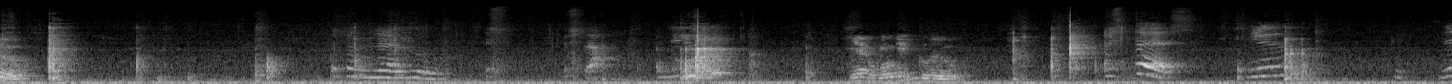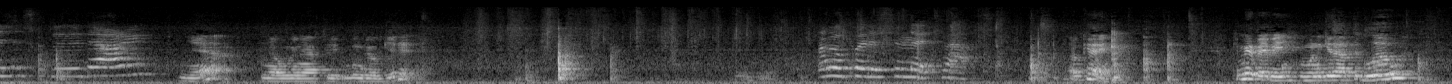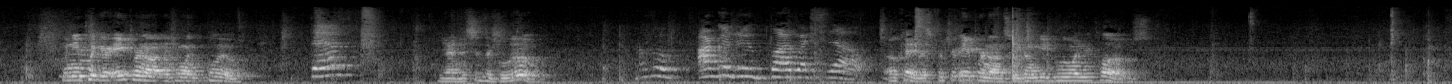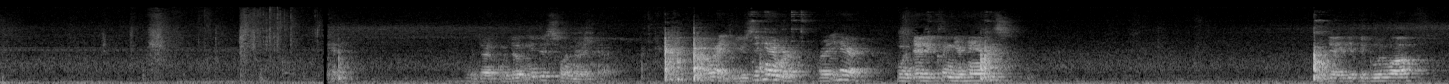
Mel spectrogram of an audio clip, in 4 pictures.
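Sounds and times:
low hum: 0:00.0 - 0:32.2, 0:32.8 - 0:50.2
faint rustles: 0:00.3 - 0:17.1, 0:18.6 - 0:25.2, 0:28.5 - 0:29.9, 0:31.4 - 0:33.5, 0:40.2 - 0:47.4.

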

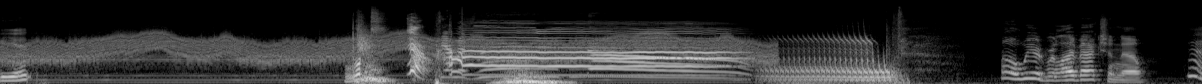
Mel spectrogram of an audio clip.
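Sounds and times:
wavering synthesized sweep: 0:00.0 - 0:04.3
electronic drone: 0:00.0 - 0:05.9, 0:07.3 - 0:09.0.

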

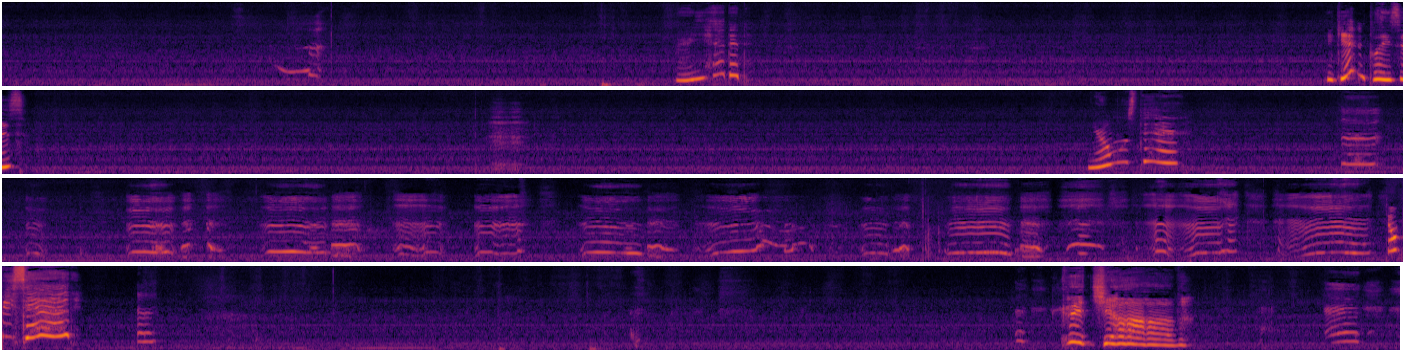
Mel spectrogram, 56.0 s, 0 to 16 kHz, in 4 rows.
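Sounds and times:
baby whining: 0:02.7 - 0:03.3, 0:27.4 - 0:28.6, 0:29.2 - 0:41.9, 0:43.4 - 0:43.7, 0:54.6 - 0:56.0.

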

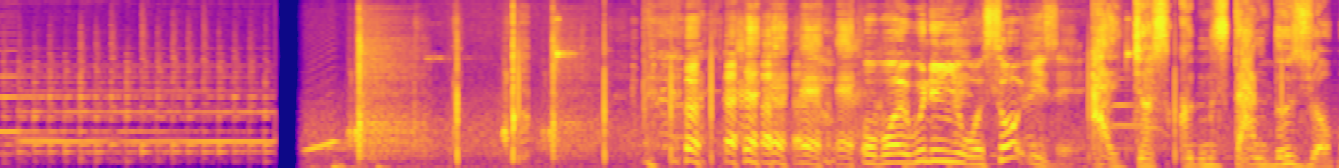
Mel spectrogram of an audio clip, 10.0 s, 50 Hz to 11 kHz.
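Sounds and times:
tennis ball hit by racquet: 0:02.7 - 0:04.7.

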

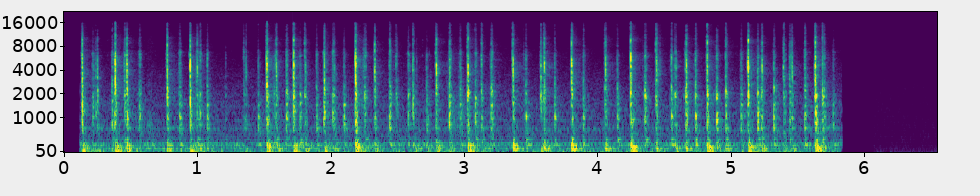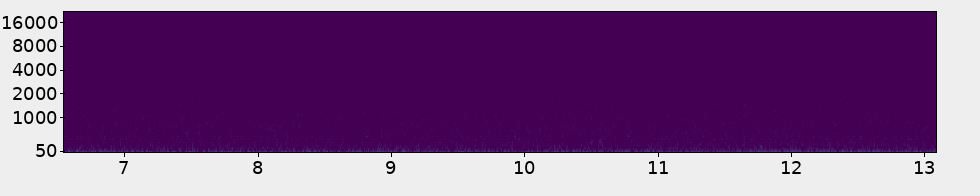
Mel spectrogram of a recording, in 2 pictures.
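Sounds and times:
rapid keyboard typing: 0:00.2 - 0:05.9.

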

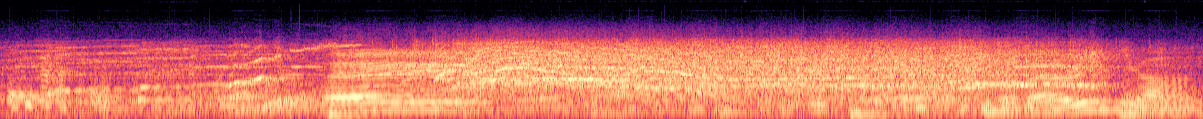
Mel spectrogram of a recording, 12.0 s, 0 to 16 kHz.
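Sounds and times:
studio band music: 0:00.0 - 0:12.0.

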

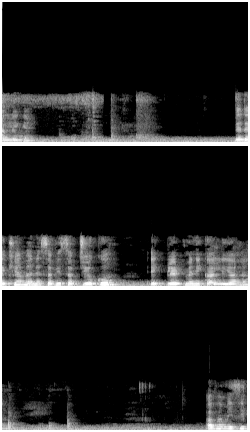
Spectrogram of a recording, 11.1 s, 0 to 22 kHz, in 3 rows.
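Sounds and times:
low steady hum: 0:00.0 - 0:11.0
metal spatula scraping a pan: 0:00.8 - 0:01.5.

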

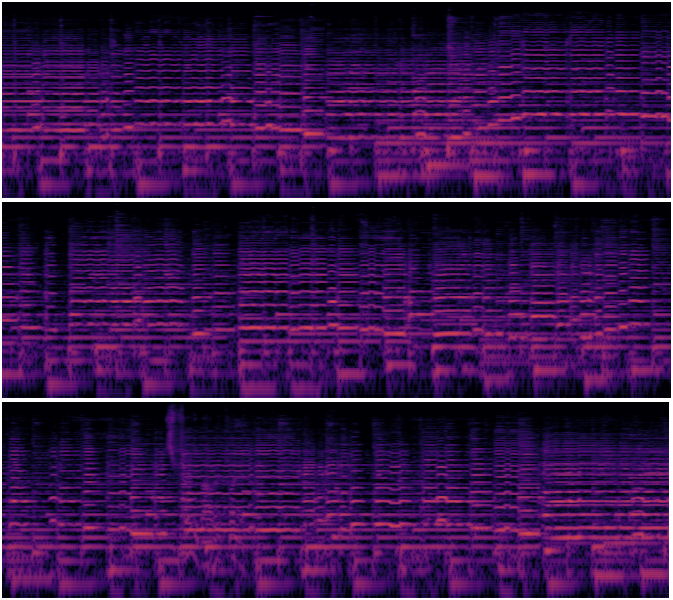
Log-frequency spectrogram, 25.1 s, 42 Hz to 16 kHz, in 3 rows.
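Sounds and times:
fiddle melody: 0:00.0 - 0:25.0
string band rhythm: 0:00.0 - 0:25.0.

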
